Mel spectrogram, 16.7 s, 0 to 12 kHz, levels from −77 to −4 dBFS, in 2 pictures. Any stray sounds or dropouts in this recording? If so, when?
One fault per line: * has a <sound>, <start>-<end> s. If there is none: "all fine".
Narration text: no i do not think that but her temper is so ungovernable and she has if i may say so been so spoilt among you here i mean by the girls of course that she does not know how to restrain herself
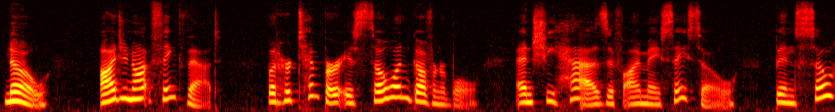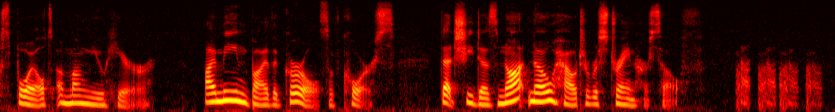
* has a laugh, 15.7-16.6 s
